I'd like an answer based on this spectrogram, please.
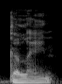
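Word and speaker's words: Ghislaine: Jalain. If it's French, it was Jalain. Jalain. There's 15 billion ways to pronounce because she is is English and American, it' be Galain.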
